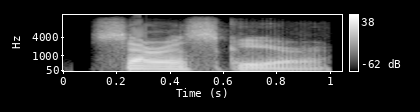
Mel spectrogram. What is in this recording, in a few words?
"seraskier", American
